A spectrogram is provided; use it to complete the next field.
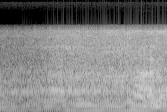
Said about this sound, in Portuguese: Ó, outra moto.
